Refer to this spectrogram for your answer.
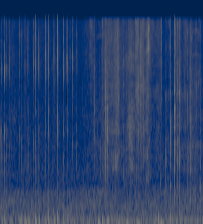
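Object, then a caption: Plastic handheld game console. A small light-blue plastic Nintendo DS-style handheld console with a hollow shell is held in the hands, folded and then opened, and tapped and scratched with the fingertips. The result is a steady run of quick, dry, bright clicks and ticks mixed with scratchy, crinkly rustling over a low, muffled background rumble.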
